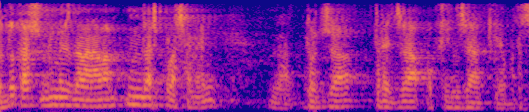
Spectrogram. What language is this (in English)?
Catalan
